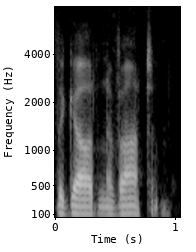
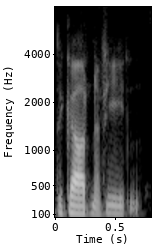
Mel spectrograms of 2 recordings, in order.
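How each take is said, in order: First: The name begins with an A vowel. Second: The name begins with an E vowel. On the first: The speaker calls it wrong. "we pronounce this with an A" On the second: The speaker calls it right. "the reed glyph is more of an E than an A"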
